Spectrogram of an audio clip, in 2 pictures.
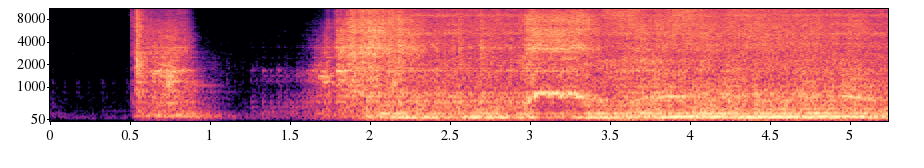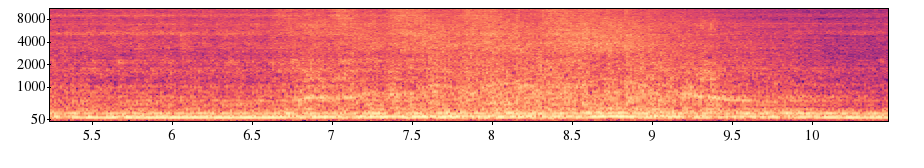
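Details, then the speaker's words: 1971 Ford Mustang Sportsroof (351 per tags) after 14 years sitting, battery possibly weak, carburetor leaking at accelerator pump: short crank, catches quickly, blips once, settles into steady even V8 idle without stumbling; normal start and idle. "Man, that sounds good. I may throw this car back together and start driving it."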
